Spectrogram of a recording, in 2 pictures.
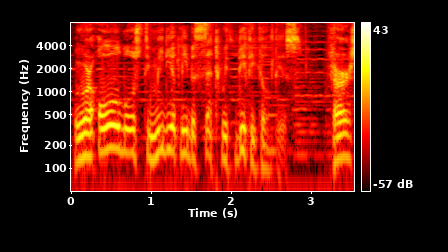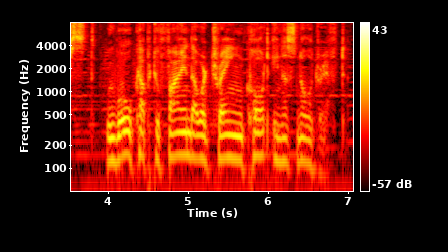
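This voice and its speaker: An actor playing an earnest opera troupe gentleman, formal and old-fashioned, in a dramatised narration. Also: mid-range voice, normal speed, soft background music, close to an everyday voice. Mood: measured narrating.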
